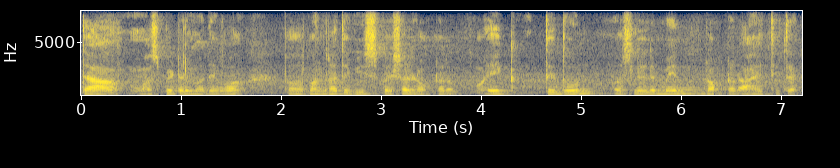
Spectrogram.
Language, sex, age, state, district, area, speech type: Marathi, male, 18-30, Maharashtra, Ratnagiri, urban, spontaneous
